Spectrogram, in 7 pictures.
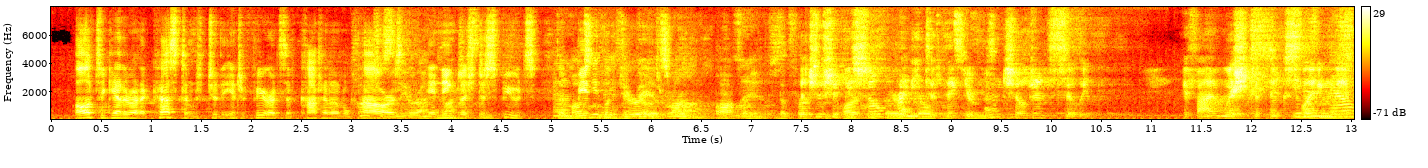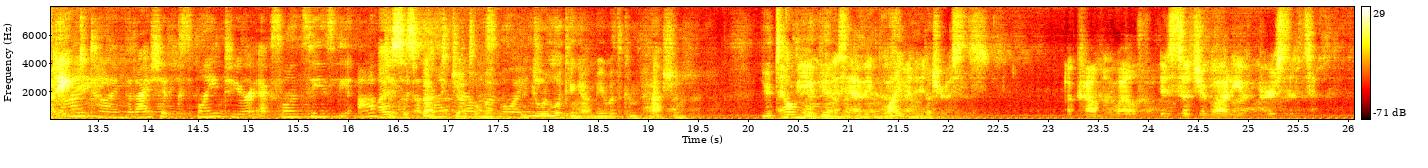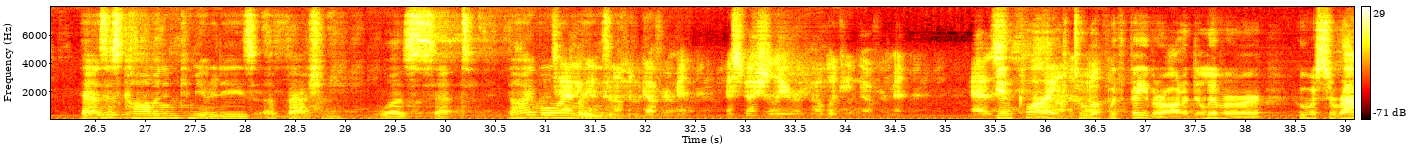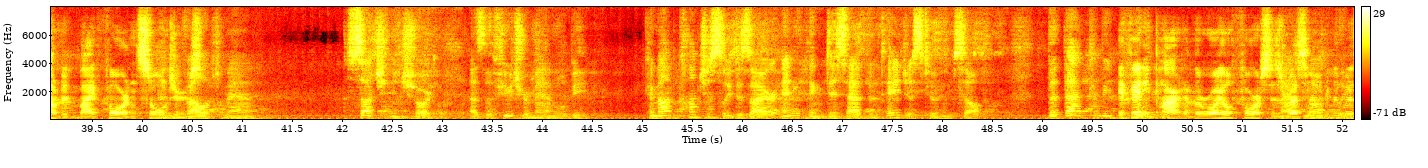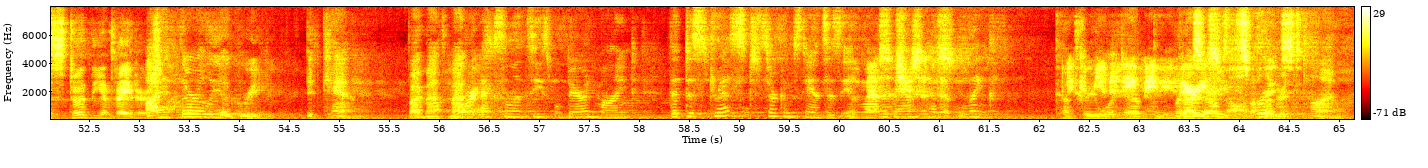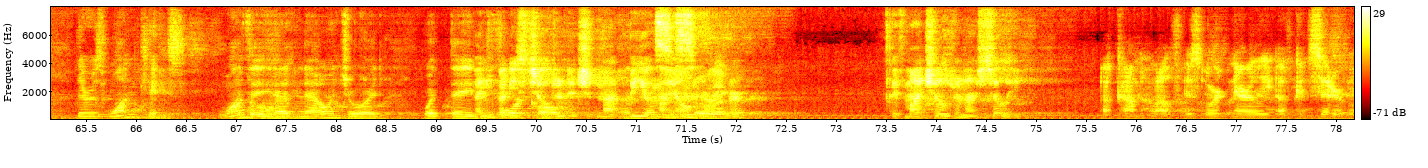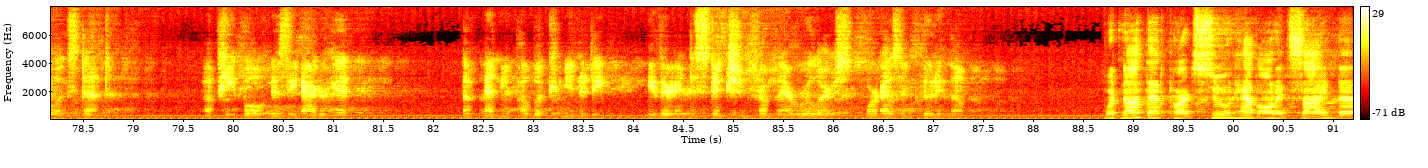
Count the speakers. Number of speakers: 6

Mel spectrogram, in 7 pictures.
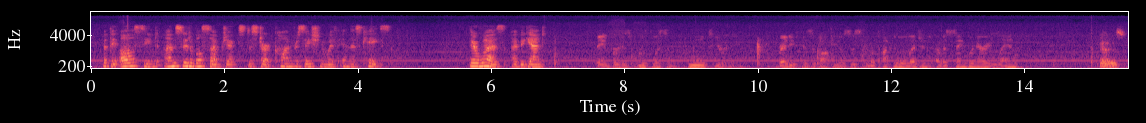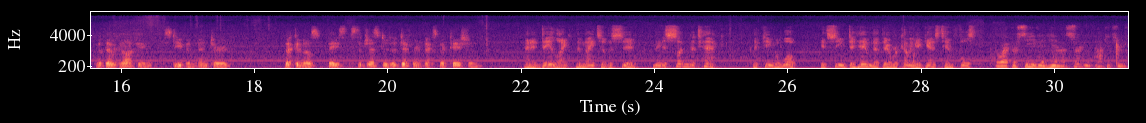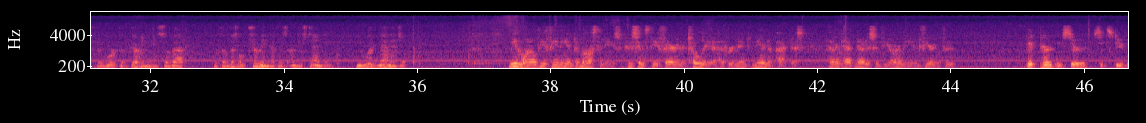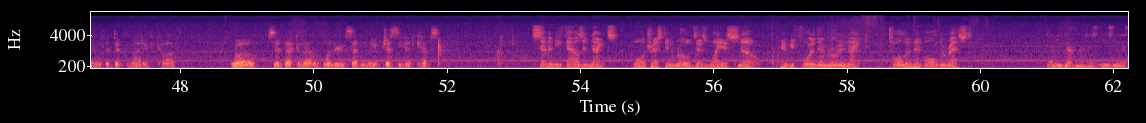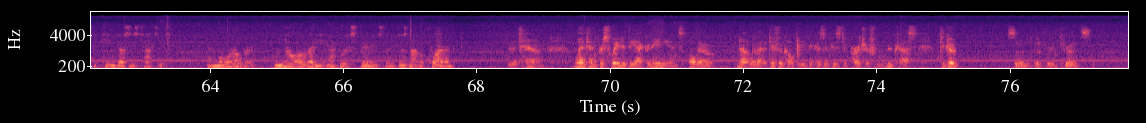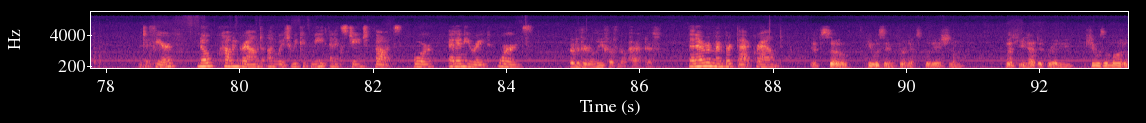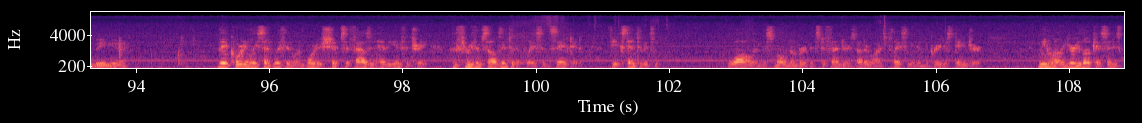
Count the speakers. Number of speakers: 6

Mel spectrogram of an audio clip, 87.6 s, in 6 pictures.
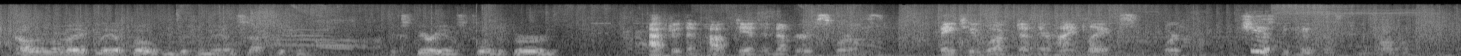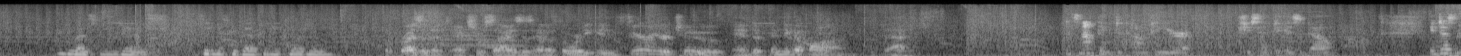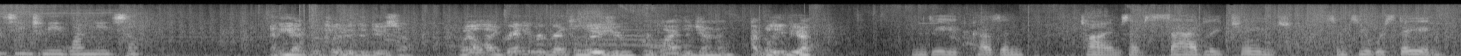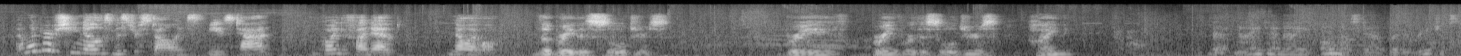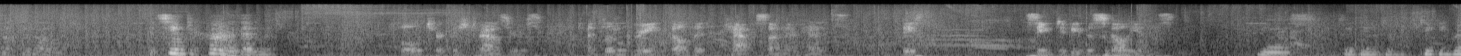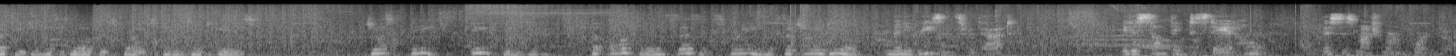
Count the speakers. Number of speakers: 10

